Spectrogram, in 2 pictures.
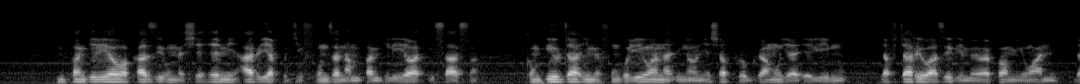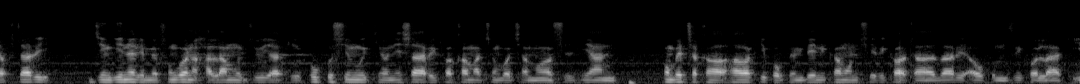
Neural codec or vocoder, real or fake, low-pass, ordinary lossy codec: codec, 16 kHz in and 24 kHz out, 1 kbps, XY-Tokenizer; fake; 7.2 kHz; MP3, 48 kbps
